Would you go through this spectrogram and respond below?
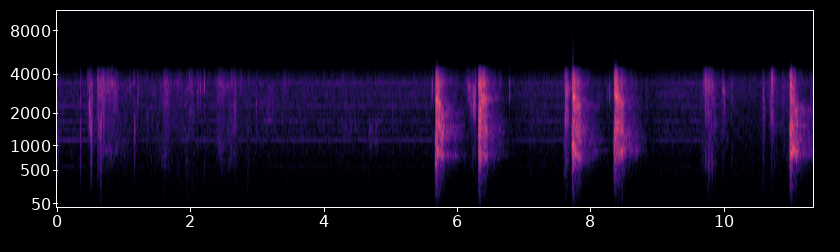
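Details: Dog filmed at night with night vision, giving short sharp barks, softer at first, then louder in spaced pairs, roughly eight barks over eleven seconds.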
